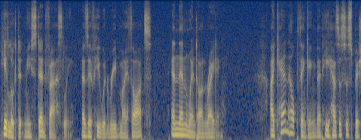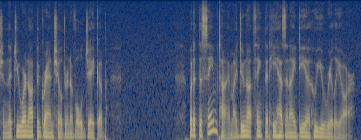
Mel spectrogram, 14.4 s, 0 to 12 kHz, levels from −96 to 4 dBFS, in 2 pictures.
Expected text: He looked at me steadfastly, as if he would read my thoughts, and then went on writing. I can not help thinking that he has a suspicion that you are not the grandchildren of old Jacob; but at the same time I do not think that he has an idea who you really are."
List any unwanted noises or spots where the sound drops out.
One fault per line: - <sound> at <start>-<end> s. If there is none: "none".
none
